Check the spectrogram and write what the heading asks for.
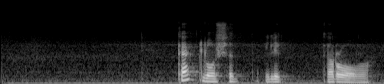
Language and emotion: Russian, neutral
